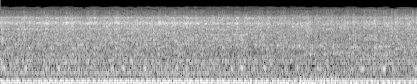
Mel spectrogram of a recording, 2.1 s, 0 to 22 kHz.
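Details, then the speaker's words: VW Mk2 Jetta with homemade exhaust, new coolant hoses, after sitting about 5.5 months: low, steady, even idle with no stumbles or knocks, coolant temp holding, no leaks; normal healthy idle. "took a minute to get started but also sat for like 5 and 1/2 months so it is what it is but again cool and temp holding perfectly we got a nice smooth idle up here"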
